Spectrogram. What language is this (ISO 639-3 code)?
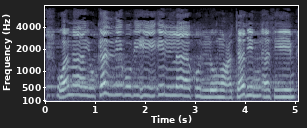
ara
